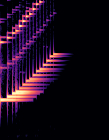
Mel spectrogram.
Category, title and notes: Sound effects > Electronic / Design
glissando Glockenspiel
Program : FL Studio Purity
cartoon, cartoon-sound, fx, glissando, Glockenspiel, sfx, sound, sound-effect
